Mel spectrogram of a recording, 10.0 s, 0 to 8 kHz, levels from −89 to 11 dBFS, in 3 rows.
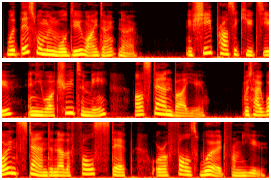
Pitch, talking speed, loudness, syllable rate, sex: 195 Hz, 210 wpm, -18 LUFS, 5.4 syllables/s, female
